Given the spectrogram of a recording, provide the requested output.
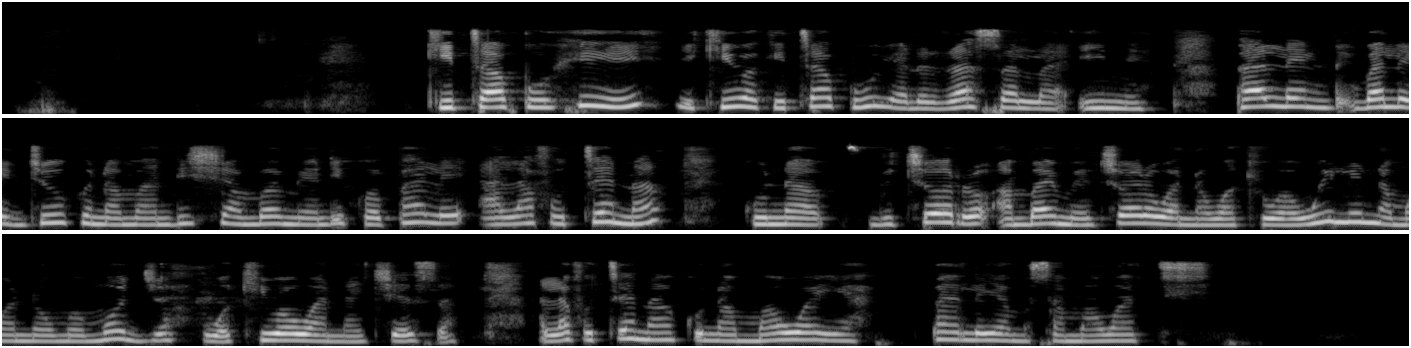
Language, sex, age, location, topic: Swahili, female, 25-35, Nakuru, education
